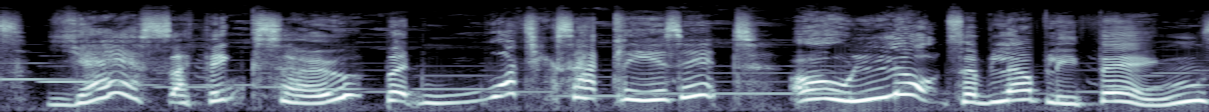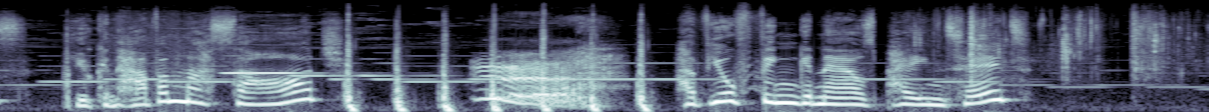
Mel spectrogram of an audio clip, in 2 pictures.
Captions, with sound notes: - Yes, I think so... But what exactly is it? - Oh, lots of lovely things! You can have a massage... - (thumping) - (moaning) - Have your fingernails painted...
